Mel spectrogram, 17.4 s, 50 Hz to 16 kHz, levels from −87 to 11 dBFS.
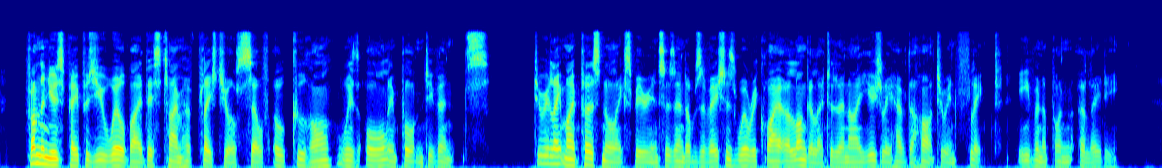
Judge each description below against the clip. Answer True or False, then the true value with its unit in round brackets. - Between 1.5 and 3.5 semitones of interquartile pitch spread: True (2.8 semitones)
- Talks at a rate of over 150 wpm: False (140 wpm)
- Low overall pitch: True (110 Hz)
